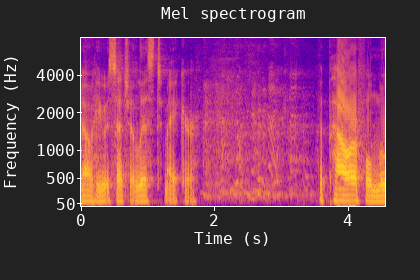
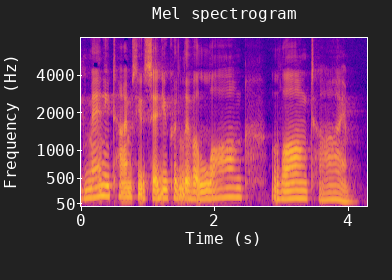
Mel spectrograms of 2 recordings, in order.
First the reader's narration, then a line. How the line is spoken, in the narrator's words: wept and begged and said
